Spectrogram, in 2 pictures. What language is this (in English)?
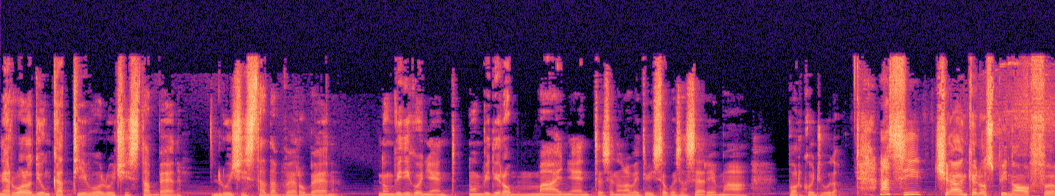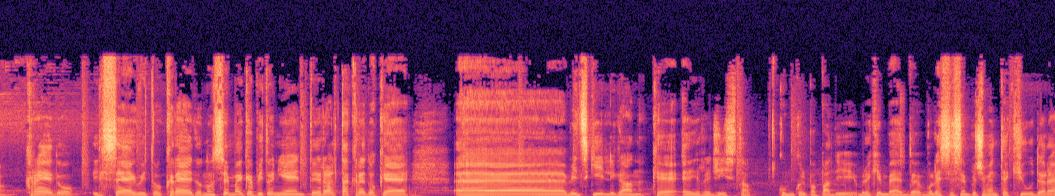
Italian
